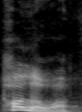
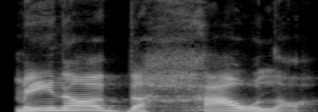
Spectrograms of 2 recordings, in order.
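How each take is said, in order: First: The last word is said with three syllables. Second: The last word is said with two syllables. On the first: The speaker calls it right. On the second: The speaker calls it wrong.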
